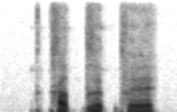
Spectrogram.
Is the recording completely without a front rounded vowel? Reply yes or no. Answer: yes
